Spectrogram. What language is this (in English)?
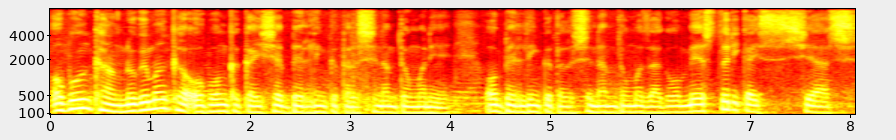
Kok Borok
